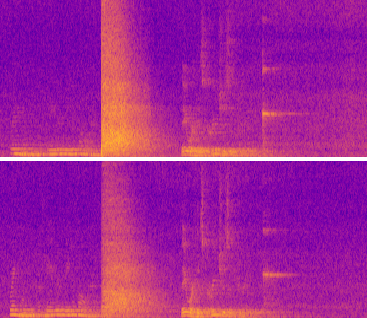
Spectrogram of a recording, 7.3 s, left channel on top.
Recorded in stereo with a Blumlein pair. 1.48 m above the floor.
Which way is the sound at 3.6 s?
15° right.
